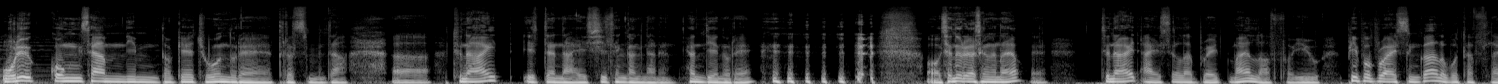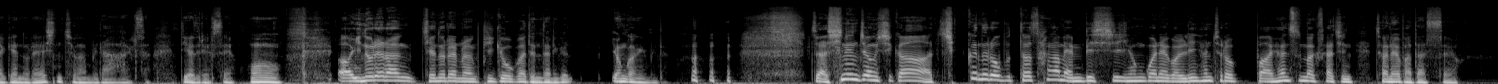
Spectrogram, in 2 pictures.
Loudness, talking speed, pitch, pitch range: -21 LUFS, 335 characters per minute, 115 Hz, 90-150 Hz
